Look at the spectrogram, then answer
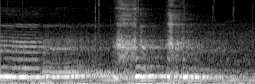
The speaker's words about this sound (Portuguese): Tem uma, uma menina assim, ela tá usando um vestido simples é, ela tá abraçando assim os joelhos dela, a cabeça assim tá, tá meio enfiada entre os joelhos e cabelo assim longo, escuro, é, cobre o rosto dela, mas ela tá chorando bastante.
